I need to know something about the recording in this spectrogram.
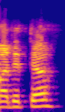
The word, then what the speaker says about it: Aditya: Okay, so I'm Aditya. That's how I pronounce the name, but it's Aditya, it's fine.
